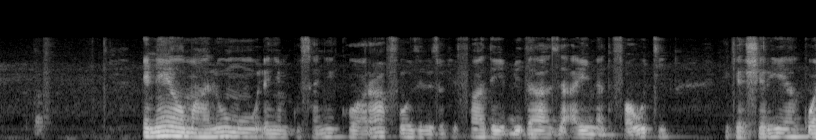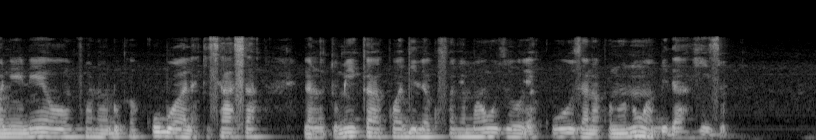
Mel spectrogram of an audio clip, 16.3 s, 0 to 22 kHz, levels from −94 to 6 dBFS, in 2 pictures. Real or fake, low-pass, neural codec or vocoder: real; 7.2 kHz; none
